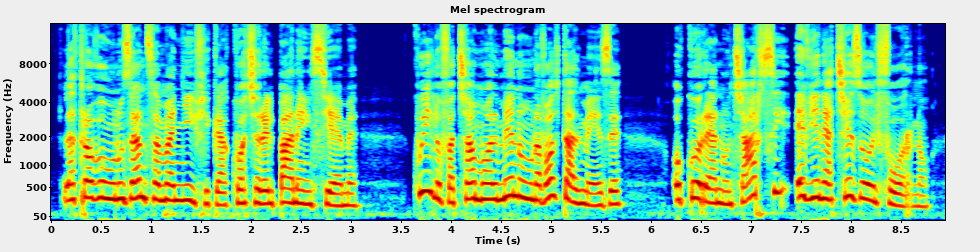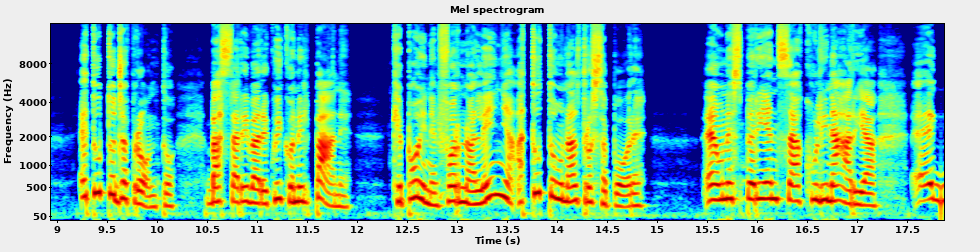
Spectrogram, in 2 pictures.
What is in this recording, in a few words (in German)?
OFF Voice CH IT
